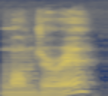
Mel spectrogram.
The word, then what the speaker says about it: lingerie: It says, at 1 minute 35, pronounces a very common English word, lingerie, completely wrong and phonetically as lingerie instead of lingerie.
